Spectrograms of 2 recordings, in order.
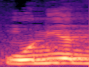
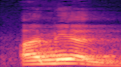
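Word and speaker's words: onion: जैसे प्याज को ओनियन नहीं बोलना चाहिए, अनियन बोलना चाहिए, वैसे ही इसको ओपिनियन नहीं ओपिनियन पढ़ेंगे।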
